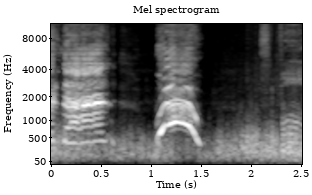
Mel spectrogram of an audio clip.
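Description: A young man shouts out a long exclamation.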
